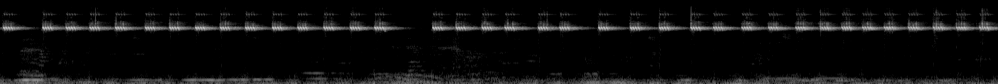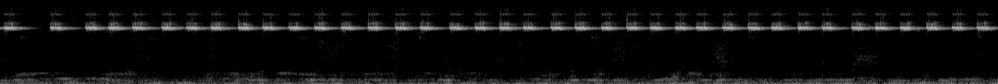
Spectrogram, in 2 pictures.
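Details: Loud, clear cricket song of piercing high chirps repeated steadily around four times a second, broken by two short pauses, with a soft low hum underneath.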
